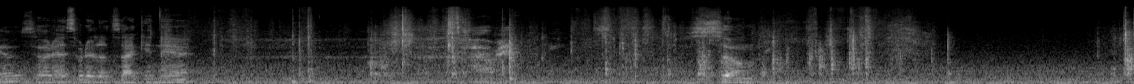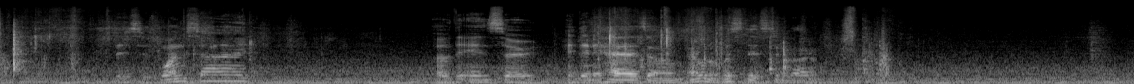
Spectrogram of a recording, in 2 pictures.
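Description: Stiff paper and plastic sleeves rustle and crinkle as hands handle them.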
